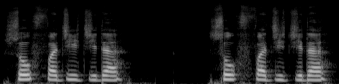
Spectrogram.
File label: "sohfvcecetv", Muscogee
